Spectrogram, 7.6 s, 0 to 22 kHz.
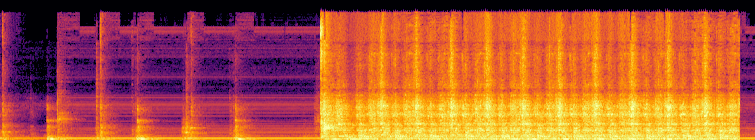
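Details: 1968 Ford Mustang with a weak, recently charged battery: slow cranking, then it catches and runs about four seconds before stalling; owner suspects no gas in the lines or a bad fuel pump.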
